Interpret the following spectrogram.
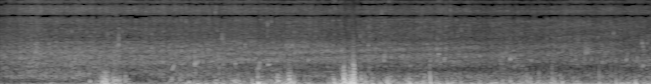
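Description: Wind buffeting the microphone in irregular gusts, strongest about a second in and again around the middle.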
